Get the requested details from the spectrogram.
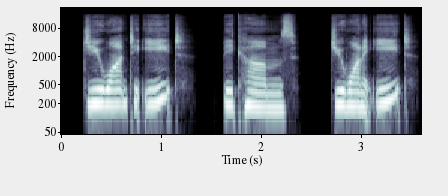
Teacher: The sounds blend. Sometimes letters are dropped like the T in want to. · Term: connected speech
